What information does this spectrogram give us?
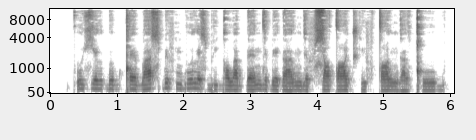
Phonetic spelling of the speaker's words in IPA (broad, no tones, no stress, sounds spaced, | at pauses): pʼ u ç e l ɓ ʊ b ǃ ɛ b a ɬ ɓ ɪ f m b u l e ɬ b i ɡ ɔ w a b ɗ ɛ n d ɪ ɓ e ɗ a l ŋ ɡ ɛ f ɕ a tˤ u t͡ʃʼ i f tˤ u l ŋ ɡ a l ǃʰ u b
